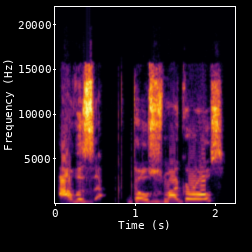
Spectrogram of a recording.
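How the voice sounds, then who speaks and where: A woman's voice: on the high side, fairly even intonation, takes it slowly, a bit bright, no room sound. Casual woman podcast panelist, close dry sound. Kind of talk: casual chat about a TV show.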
